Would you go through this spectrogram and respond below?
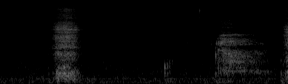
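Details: Girl sneezing: two forceful sneezes with a short catch of breath between them in a quiet room; sneezing.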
